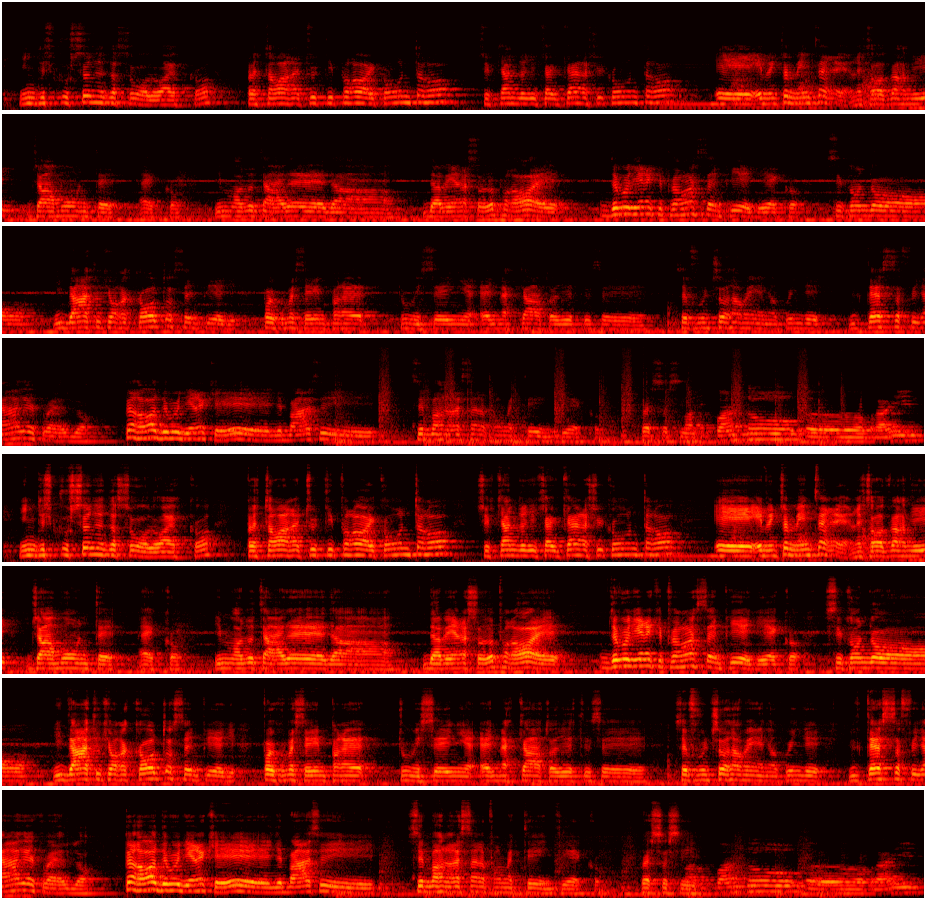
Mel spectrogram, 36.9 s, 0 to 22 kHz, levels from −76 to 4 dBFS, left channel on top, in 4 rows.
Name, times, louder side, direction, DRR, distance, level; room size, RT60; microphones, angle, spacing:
voice 1, 0.0-33.8 34.1-34.7, right 5 dB, 85° right, 0.7 m, -35 dB
sound 1, 6.2-12.1, right 1 dB, 50° right, 4.8 m, -52 dB
sound 2, 8.9-27.9, equal, 65° right, 2.8 m, -49 dB
sound 3, 30.9-36.1, left 1 dB, 60° left, 1.6 m, -47 dB
voice 2, 34.5-36.8, left 1 dB, 35° left, 2.1 m, -37 dB
14.5 x 11.5 x 4.9 m
head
